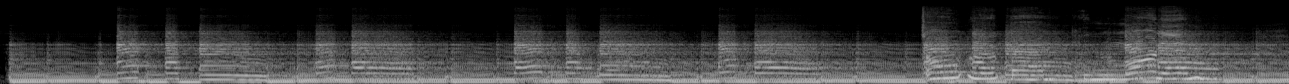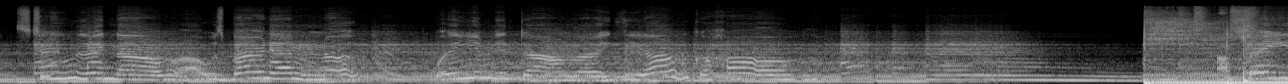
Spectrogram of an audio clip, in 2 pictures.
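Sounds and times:
song with bass, chords and gliding melodic line: 0.0 - 23.2, 24.3 - 25.7.

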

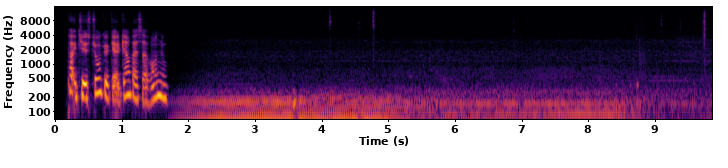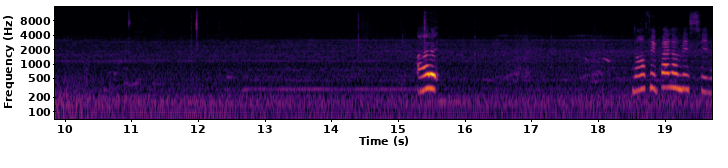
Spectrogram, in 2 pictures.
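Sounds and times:
speech: 0.2 - 1.8, 18.8 - 19.7
boat engine rumbling: 0.8 - 19.7.

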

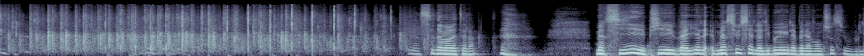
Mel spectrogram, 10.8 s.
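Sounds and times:
audience applause: 0.0 - 5.8
laughter: 1.6 - 2.5
speech: 5.1 - 6.6, 7.4 - 10.7.

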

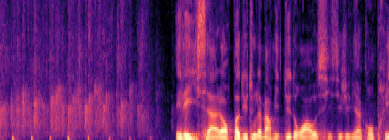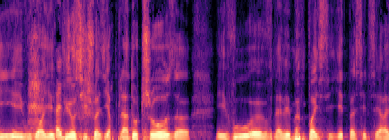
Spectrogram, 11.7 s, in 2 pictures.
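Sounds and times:
audience clapping: 0.0 - 2.8
speech: 2.6 - 11.6.

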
